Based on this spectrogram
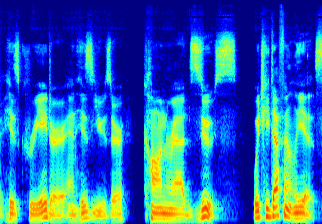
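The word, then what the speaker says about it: Konrad Zuse: creator and his user conrad zeus which he definitely is like that is spelled z-u-s-e just like zeus's name conrad zeus is kind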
